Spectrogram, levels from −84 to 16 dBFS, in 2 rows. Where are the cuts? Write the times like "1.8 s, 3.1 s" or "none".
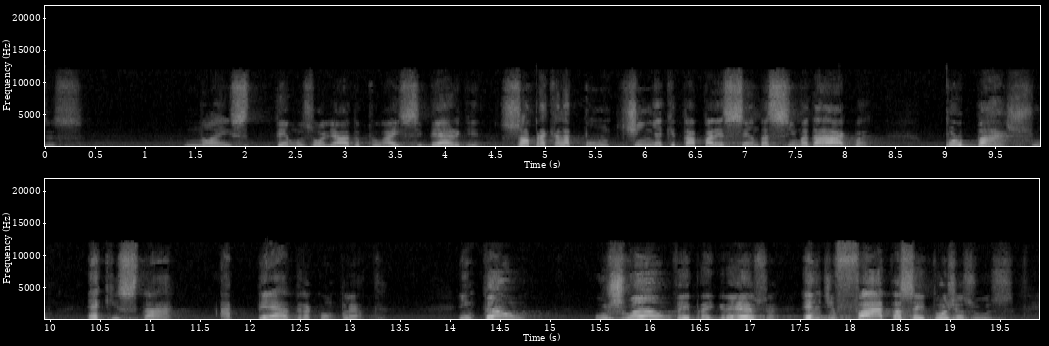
none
